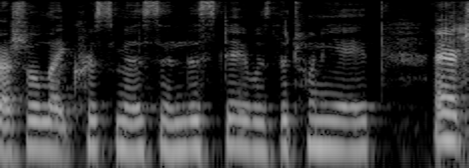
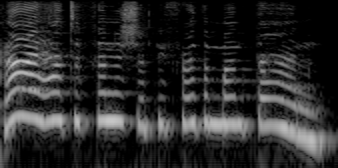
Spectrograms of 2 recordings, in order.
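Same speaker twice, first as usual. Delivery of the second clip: high, louder pretend fluster; hammed-up huff, pitched way up; mock huffy; 10 semitones higher, 5 dB louder, faster than usual. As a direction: exaggerate being worked up over a deadline. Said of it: "get myself in a huffy, like".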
